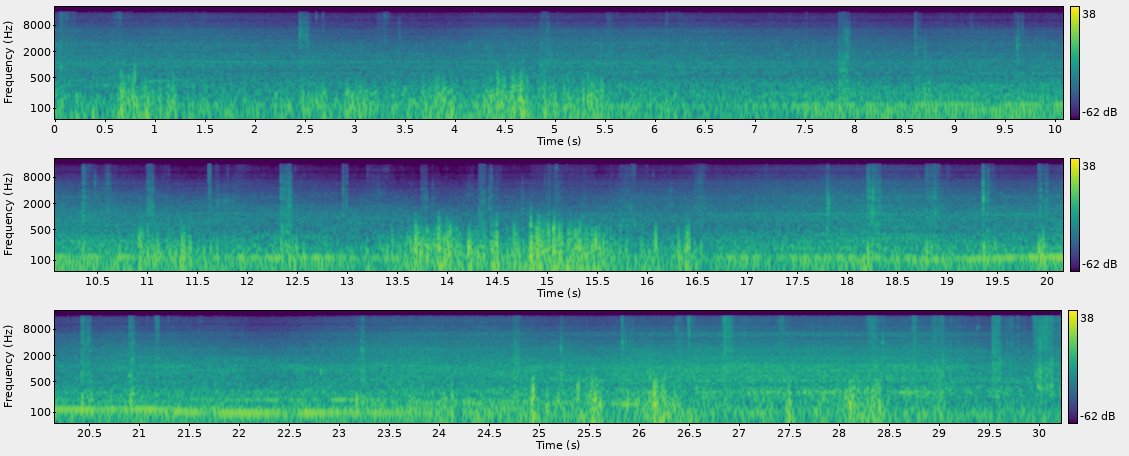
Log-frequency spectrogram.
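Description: A car engine running steadily at idle, with scattered footsteps and clicks on wet, gritty pavement.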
